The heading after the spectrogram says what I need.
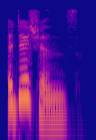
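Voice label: "additions", English, British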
